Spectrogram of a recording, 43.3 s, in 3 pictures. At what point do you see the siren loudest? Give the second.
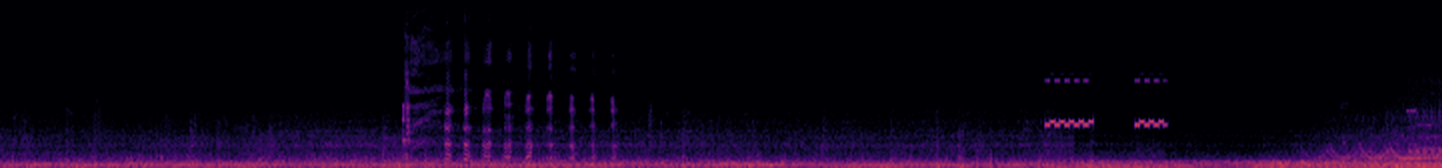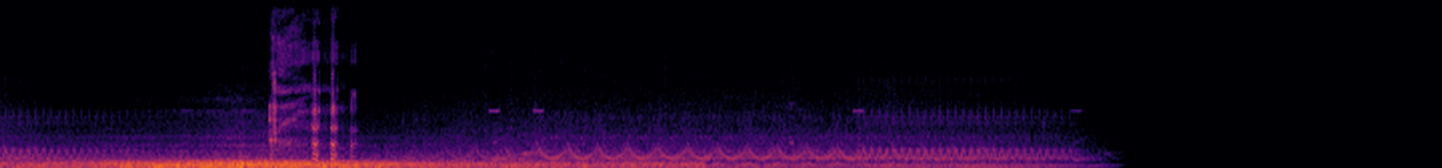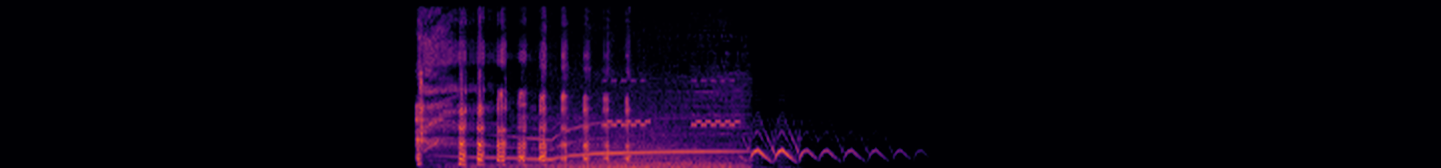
35 s.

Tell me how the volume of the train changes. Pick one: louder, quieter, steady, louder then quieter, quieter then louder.
louder.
